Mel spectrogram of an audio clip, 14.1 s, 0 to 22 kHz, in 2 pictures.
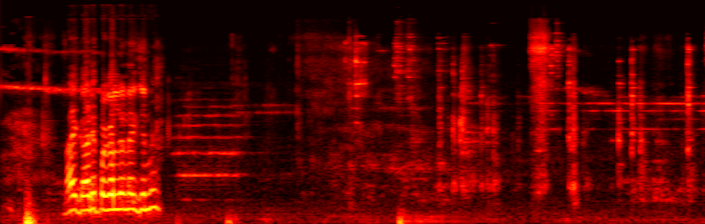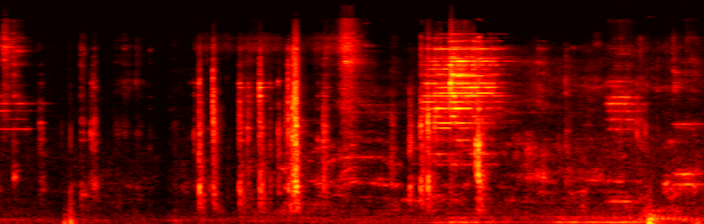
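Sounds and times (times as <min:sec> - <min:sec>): metal tools clinking on metal: 0:03.4 - 0:12.4.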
